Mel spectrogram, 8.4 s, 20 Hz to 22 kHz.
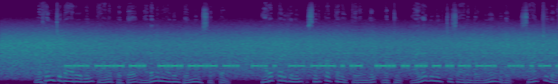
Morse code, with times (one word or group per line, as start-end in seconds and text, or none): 1.0-2.2 CQD
2.4-3.6 CQD
3.8-4.1 DE
4.3-5.4 MOEA
5.6-7.4 LISTING
7.6-8.4 …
